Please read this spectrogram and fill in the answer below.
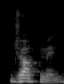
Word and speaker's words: Druckmann: Neil Druckmann, I believe that's how you say his name, says Druckmann.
